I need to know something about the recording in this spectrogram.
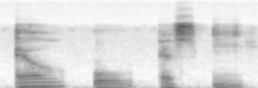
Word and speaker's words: lose: note of the pronunciations l o s e is pronounced lose l o o s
